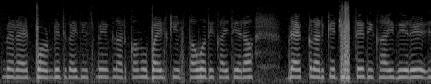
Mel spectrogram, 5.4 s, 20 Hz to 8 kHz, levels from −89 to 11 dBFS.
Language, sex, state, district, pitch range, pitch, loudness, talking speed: Hindi, female, Chhattisgarh, Rajnandgaon, 260-275 Hz, 265 Hz, -36 LUFS, 220 wpm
